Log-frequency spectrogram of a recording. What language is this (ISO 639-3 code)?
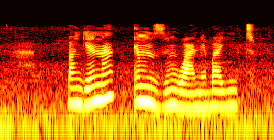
xho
